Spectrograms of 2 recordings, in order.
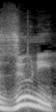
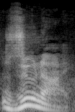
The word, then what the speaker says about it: Zuni: It's named for the Zuni tribe of Native Americans, but commonly pronounced Zuni in Denver these days, and that's the pronunciation that we use here on 9 News.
